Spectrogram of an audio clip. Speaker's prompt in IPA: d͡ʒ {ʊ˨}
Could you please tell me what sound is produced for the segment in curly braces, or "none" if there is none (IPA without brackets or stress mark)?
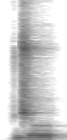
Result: u˨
